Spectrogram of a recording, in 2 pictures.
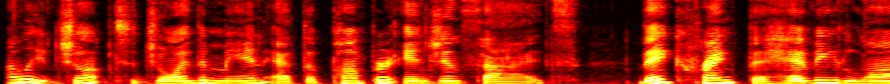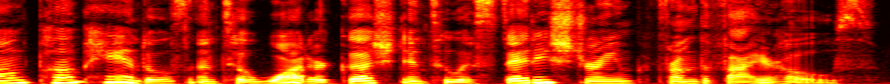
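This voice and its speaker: Expressive woman storyteller in a dry room. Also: mid-range voice, moderate pace, creaky, hardly any pauses, no echo. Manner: dramatic, carefully phrased storytelling with emphatic delivery. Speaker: storybook reader. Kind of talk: expressive children's story narration.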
